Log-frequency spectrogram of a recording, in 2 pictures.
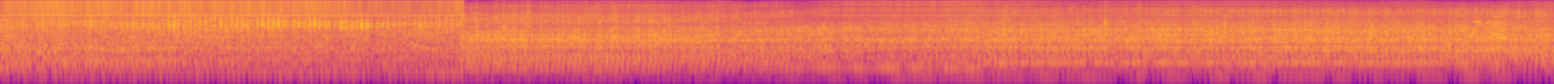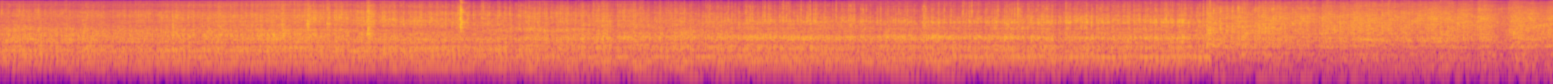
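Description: Vehicle engines idling steadily, with voices in the background.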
